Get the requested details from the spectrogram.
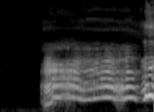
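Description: A man's voice imitates the Wilhelm scream: a single loud, drawn-out, wavering cry lasting just over a second, followed by a brief breathy burst.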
